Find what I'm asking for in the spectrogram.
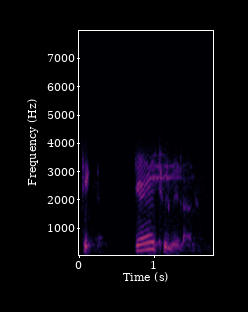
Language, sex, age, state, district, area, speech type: Sindhi, female, 45-60, Delhi, South Delhi, urban, conversation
